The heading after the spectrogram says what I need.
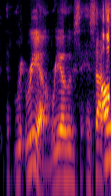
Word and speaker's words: Rio Hisatsune: Rio Hisatsune. Oh, okay. That's the way it's supposed to be pronounced, but people keep pronouncing it funny.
